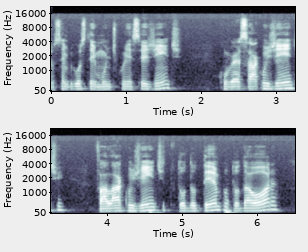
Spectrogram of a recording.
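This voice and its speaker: A man talks at a moderate pace in a normal speaking voice, his pitch medium. His intonation stays fairly even, and the very clean recording has a silent background. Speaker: animal scientist. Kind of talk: casual podcast conversation.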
